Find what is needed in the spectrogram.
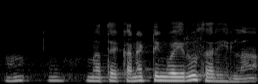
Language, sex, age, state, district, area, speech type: Kannada, male, 18-30, Karnataka, Chikkaballapur, rural, spontaneous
